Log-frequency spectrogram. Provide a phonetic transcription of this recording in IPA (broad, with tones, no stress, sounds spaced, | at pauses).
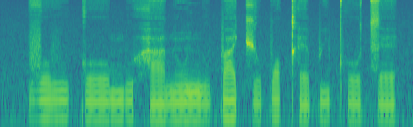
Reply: v o˨ β u˨ k oː˨ m u˨ h a˨ n ũ˨ ɲ u˨ p a˦ t͡ʃ ʊ˨˦ p ɔ˦ kʰ ɛ˨ p i˦ pʰ o˦ t͡s ɛ˦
